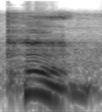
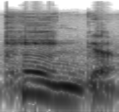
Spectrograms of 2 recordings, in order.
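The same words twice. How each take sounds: First: The N ends with no hard G. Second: A hard G sound follows the N. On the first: The speaker calls it right. "You're just saying king" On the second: The speaker calls it wrong. "you're not saying king"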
